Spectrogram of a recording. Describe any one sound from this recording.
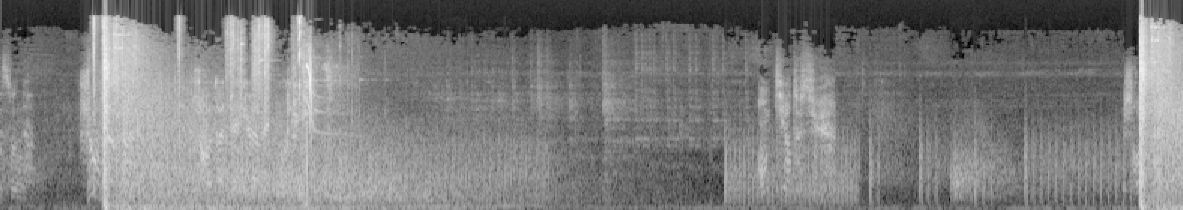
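A rifle fires loud, booming shots that ring out and fade slowly.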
